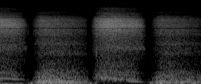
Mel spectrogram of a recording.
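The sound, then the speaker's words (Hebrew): Connected breathing with no pause between inhale and exhale: loud, airy breaths run together in a steady rhythm, about four strokes separated only by brief dips, with no talking. “זה הסבב השלישי. אז כמו שאתם רואים, הנשימה הזאת היא נשימה מחוברת, בלי הפסקה בין השאיפה לנשיפה.”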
